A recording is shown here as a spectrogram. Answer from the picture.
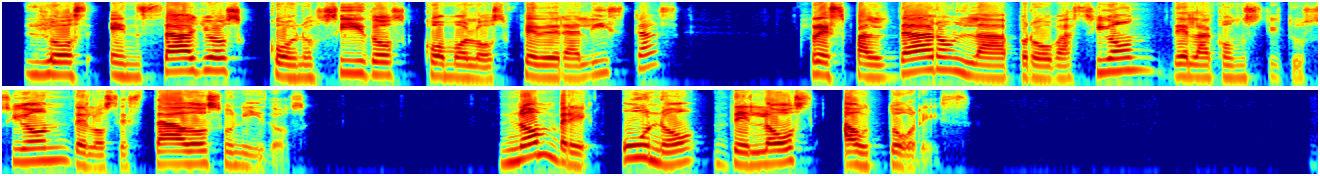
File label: Question Spanish; Citizenship; Naturalization Test; Redesigned Natz Test; 100 Test Q&A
